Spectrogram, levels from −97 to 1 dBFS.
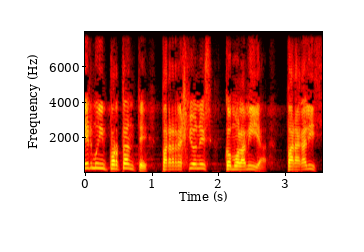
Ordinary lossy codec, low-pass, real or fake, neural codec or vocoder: none; none; real; none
